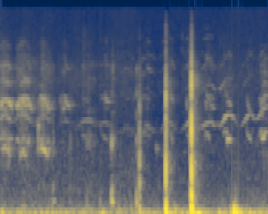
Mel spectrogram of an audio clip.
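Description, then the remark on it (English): A few loud, harsh goose honks burst out in quick succession, set against a low steady hum and faint warbling bird calls in the background. “This isn't the Goose of Green.”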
